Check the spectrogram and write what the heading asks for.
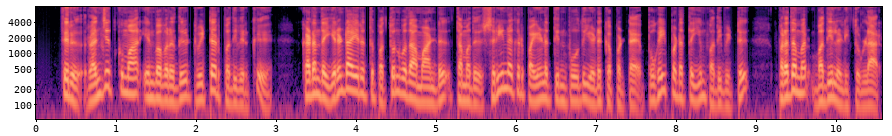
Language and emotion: Tamil, neutral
